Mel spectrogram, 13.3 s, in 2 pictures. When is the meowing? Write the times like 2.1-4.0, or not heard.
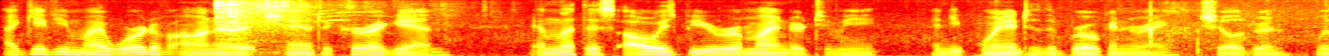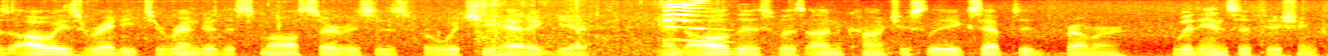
1.1-2.2, 5.8-6.3, 9.0-10.3.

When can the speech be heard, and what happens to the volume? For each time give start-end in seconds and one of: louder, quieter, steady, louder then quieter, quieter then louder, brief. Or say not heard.
0.0-13.2 steady.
